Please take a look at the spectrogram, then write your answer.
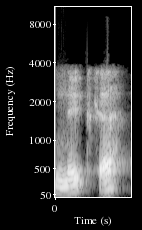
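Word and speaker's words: Nuitka: Amazing one that we've used is this package called Nutka, which is spelled N-U-I-T-K-A.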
